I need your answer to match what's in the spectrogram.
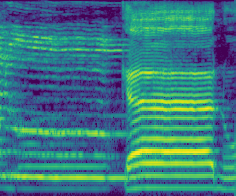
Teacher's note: नून में आवाज़ नाक में जाएगी, लेकिन उसके बाद जो वाव है ना खींच रहे हैं वो फिर क्लियर करो ना जाए।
